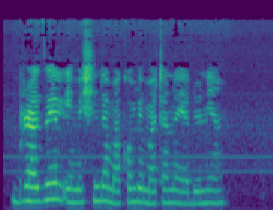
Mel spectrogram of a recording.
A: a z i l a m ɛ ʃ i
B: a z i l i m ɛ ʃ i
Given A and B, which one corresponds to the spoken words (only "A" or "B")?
B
